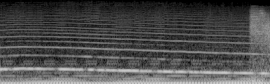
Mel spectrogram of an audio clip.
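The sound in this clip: An emergency vehicle siren sounds as one loud, sustained wail that slowly falls in pitch, heard alone, with a brief burst of noise at the very end.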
